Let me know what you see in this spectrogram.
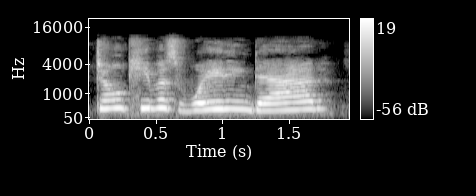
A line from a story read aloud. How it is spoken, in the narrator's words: pleaded Joe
